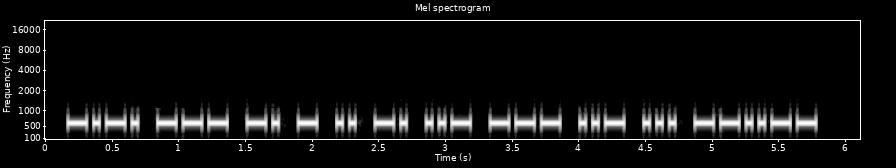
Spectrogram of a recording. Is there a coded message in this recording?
Yes: Morse code from 0.2 to 5.8 s, heard as a keyed tone, about 25 wpm, 600 Hz. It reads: CONTINUOUS,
